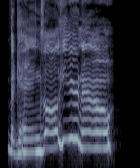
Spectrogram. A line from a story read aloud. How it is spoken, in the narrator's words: squeals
